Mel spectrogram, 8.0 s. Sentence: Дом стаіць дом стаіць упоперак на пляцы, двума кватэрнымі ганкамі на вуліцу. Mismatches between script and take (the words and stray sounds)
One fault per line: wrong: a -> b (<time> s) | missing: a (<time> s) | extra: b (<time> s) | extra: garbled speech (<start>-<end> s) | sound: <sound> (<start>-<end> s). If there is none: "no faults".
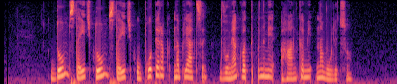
sound: dropout (5.0-5.2 s)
